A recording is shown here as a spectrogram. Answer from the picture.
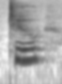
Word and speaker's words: to: When it's by itself or when it's stressed, it has the oo vowel spelled with letter O.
